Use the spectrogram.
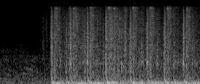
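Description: Rapid automatic gunfire from the video game Dune Awakening erupts after a brief quiet moment, a dense, loud rattle of repeated shots that continues to the end.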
